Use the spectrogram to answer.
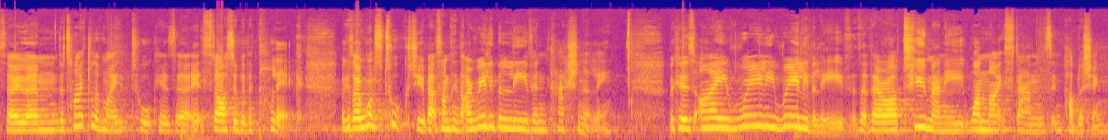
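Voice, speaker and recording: Noticeable background noise sits behind a woman talking at a very fast pace. Her pitch is fairly high and her intonation lively. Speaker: digital marketing executive, conference speaker. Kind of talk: conference keynote. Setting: stage with audience.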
